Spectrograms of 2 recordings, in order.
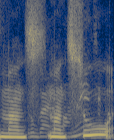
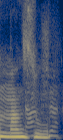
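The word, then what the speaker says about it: Manzù: Bon, Russe se prononce Mansu et les Italiens le prononcent ce nom Manzou.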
